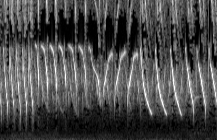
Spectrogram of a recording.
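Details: Canary in full, persistent song, played to provoke silent canaries into singing: a fast stream of loud, high, downward-sweeping whistled notes, about three per second, slowing slightly toward the end, over a faint low hum.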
